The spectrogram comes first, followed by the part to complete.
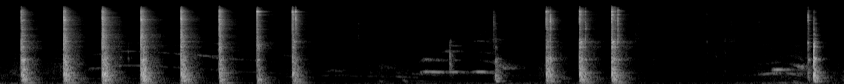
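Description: Ball-pein hammer striking the punch of a steel disc cutter set on a wooden stump, cutting out metal discs. It strikes a run of about eight sharp blows, two or three a second, then after a pause three more.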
